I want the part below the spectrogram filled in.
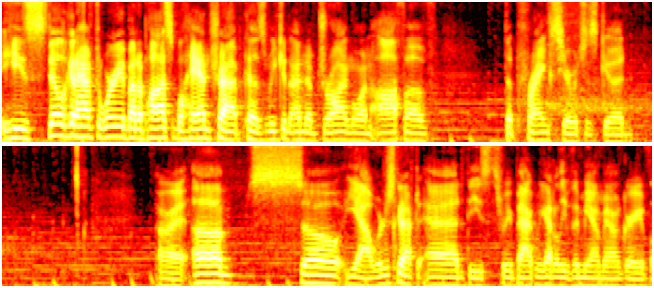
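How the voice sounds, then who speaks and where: Lower-pitched man commentating a card game over music. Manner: chatty, rambling play-by-play with slangy asides. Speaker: streamer playing an online card game. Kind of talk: casual live game commentary, thinking aloud. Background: music playing behind the voice.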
